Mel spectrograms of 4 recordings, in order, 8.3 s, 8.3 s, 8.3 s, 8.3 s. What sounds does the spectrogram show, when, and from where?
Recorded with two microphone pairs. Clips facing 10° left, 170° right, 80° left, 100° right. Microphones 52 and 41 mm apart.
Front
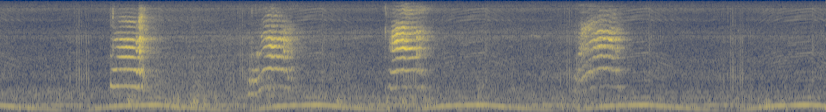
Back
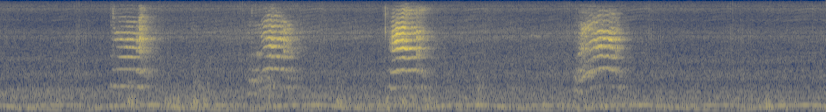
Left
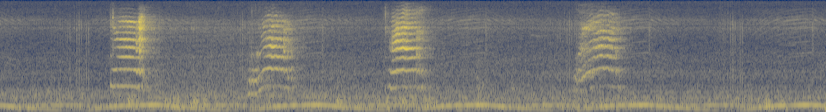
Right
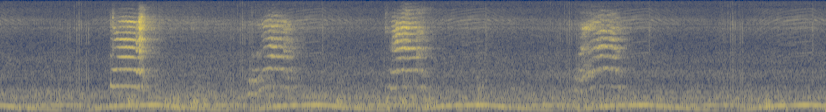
1.1 s a cat meowing: 15° right, 1.0 m; by 6.3 s 95° left, 4 m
